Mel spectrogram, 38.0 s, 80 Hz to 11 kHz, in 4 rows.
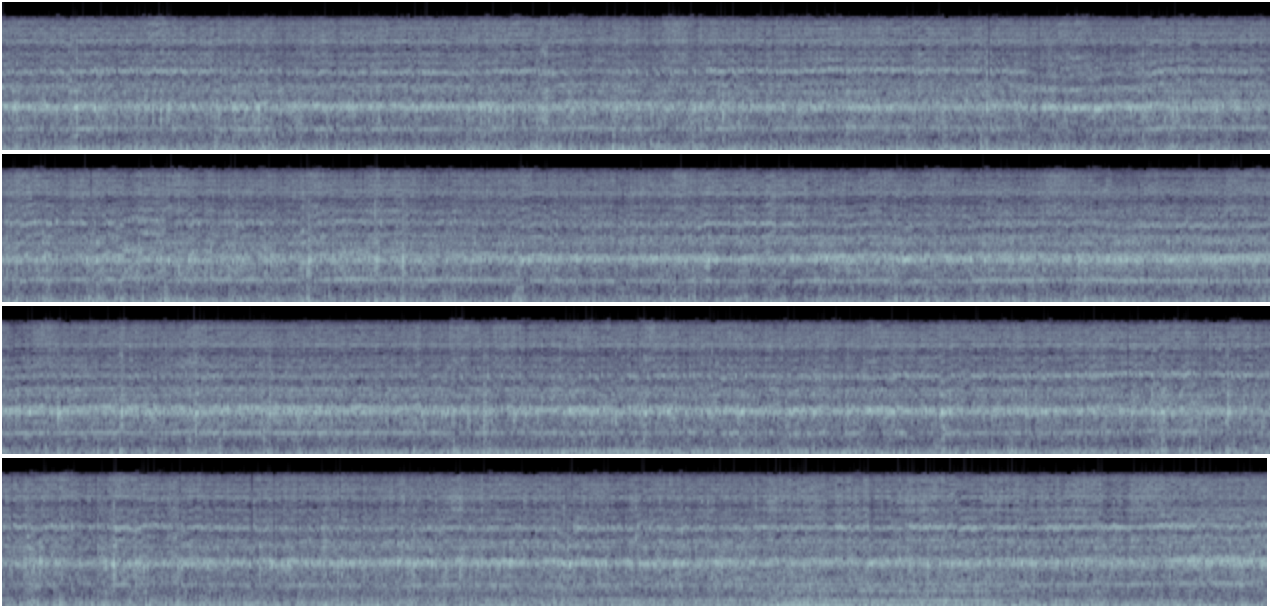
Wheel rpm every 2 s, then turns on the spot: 150, 150, 150, 150, 150, 150, 150, 150, 140, 150, 150, 150, 150, 150, 150, 150, 140, 150, 150.
none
